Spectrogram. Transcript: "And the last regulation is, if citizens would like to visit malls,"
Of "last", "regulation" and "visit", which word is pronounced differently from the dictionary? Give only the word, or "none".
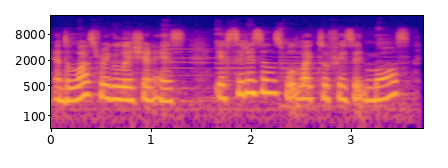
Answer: visit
